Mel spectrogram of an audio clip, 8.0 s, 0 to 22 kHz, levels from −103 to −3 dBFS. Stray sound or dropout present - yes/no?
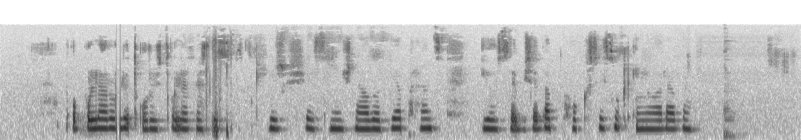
yes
